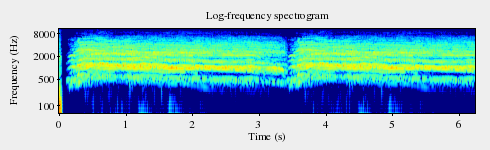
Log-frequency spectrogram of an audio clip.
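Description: A group of children shouting and cheering together. The cheer comes in two stretches of about three seconds each, with a brief dip between them, and the second stretch is much like the first.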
